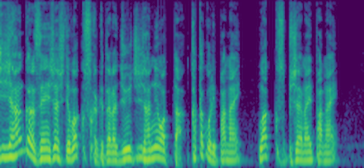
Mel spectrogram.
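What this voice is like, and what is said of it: Usual voice. Nothing is said of it.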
